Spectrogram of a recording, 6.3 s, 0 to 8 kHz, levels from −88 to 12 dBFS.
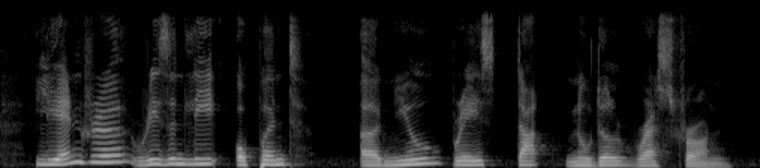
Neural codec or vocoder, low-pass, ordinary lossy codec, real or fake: none; 7.2 kHz; Opus, 64 kbps; real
